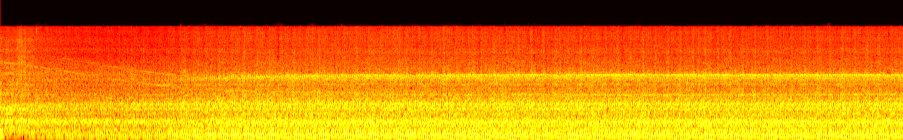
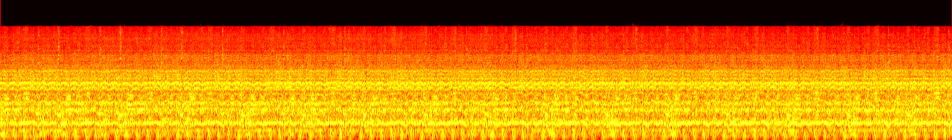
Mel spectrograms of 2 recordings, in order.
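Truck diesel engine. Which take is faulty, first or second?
second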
